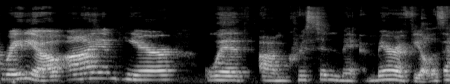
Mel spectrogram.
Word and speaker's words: Kristen Merrifield: I am here with Kristen Merrifield.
